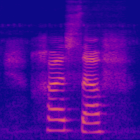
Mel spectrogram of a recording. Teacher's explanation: جب اس کو سٹاپ کریں گے تو جو ہے ہمس ہوگا، یعنی سانس جو ہے وہ جاری رہے گی، سانس رک نہیں سکتی.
